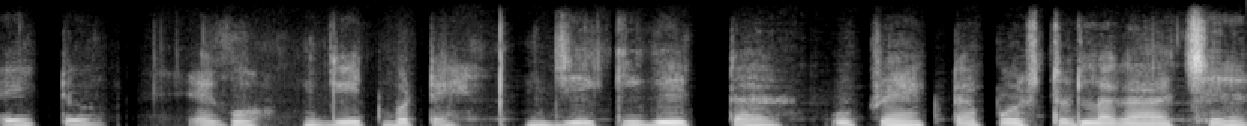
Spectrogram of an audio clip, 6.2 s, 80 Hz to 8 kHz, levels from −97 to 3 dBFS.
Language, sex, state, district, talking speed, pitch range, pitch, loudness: Bengali, female, West Bengal, Malda, 135 wpm, 180-200 Hz, 185 Hz, -21 LUFS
